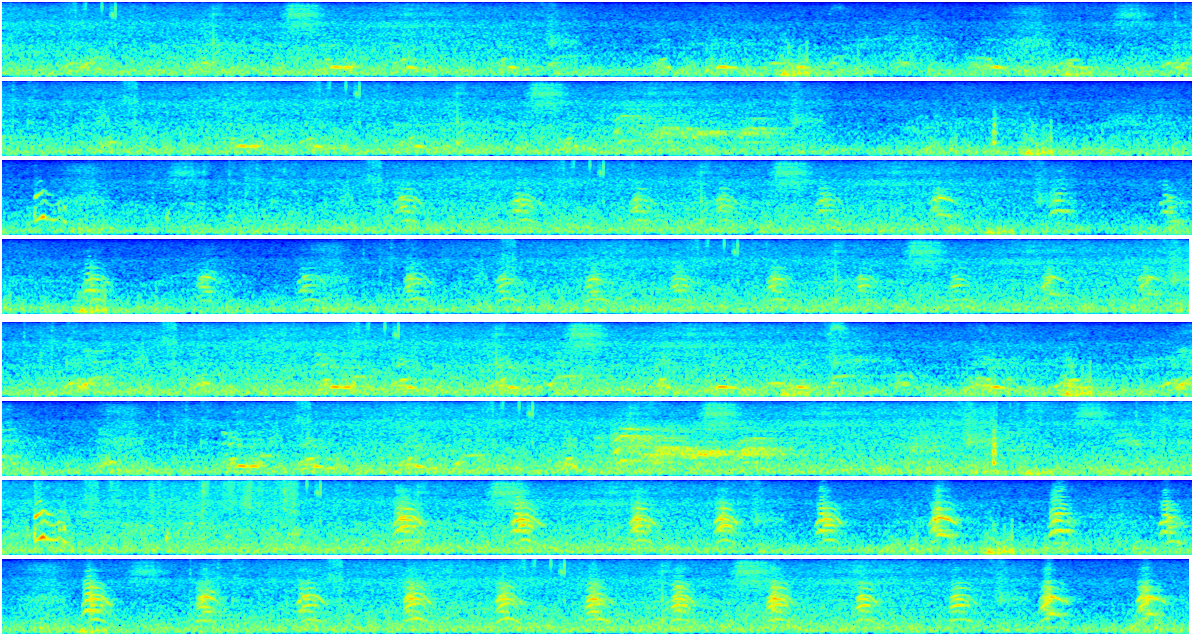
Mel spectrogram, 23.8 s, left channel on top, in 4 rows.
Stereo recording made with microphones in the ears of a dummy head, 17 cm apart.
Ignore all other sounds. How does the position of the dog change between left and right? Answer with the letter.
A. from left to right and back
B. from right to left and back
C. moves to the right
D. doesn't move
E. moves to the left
D.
